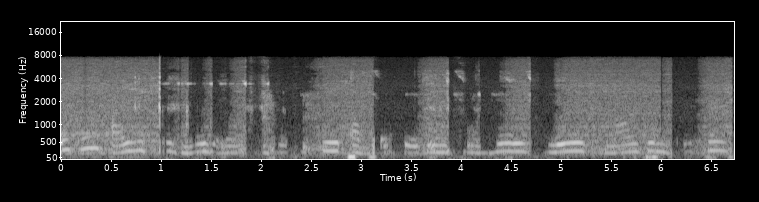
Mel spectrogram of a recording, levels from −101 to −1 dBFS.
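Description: From 0 to 6.73 s, an echo leak runs throughout. A delayed copy of the speech returns 244 ms later, roughly 10 dB below it. Likely a far-end loudspeaker echo the canceller missed.

Speech suppressed in double talk follows, at 1.01–2.45, 3.17–3.55, 3.92–4.41, 4.83–4.93 and 6.12–6.33 s. The talker dips sharply, by roughly 20 to 35 dB. Likely the canceller turning down its own talker along with the loudspeaker echo during overlap.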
